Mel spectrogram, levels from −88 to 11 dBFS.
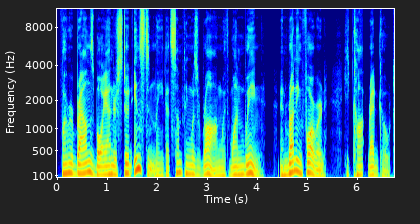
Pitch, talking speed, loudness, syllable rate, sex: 115 Hz, 160 wpm, -20 LUFS, 4.9 syllables/s, male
